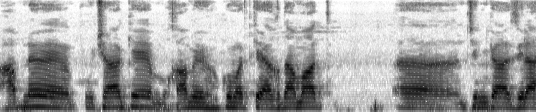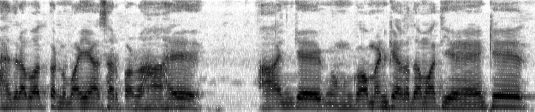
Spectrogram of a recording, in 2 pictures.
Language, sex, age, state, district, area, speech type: Urdu, male, 45-60, Telangana, Hyderabad, urban, spontaneous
